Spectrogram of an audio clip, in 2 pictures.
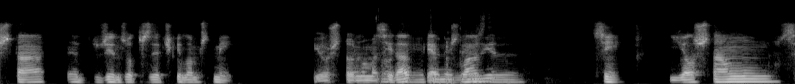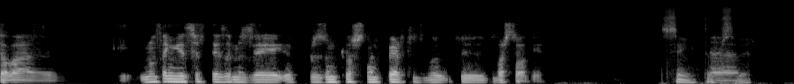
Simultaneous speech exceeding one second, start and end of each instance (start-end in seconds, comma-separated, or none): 3.8-5.0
